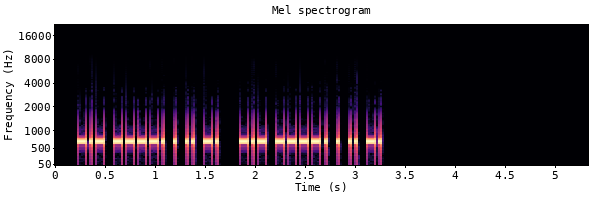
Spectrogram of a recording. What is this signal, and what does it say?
Morse code, heard as a keyed tone, about 40 wpm, 700 Hz. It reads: K9EIN K9EIN
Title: USA Call Signs Repeated 2x 40wpm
